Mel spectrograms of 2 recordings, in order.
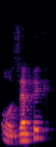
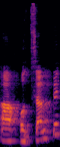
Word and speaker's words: Ozempic: I think it's Ozempic and Wegovy. Okay, I believe that's the pronunciation. Say that again. Ozempic. Ozempic. What's the other one? Wegovy. Wegovy. Yeah, I believe that's how you pronounce it.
